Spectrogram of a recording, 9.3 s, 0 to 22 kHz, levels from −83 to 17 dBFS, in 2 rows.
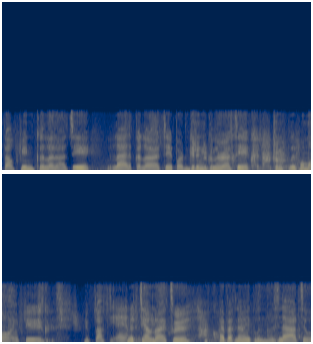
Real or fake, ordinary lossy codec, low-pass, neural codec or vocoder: fake; none; none; codec, 16 kHz, 0.5 kbps, X-Codec, HuBERT features, trained on LibriSpeech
